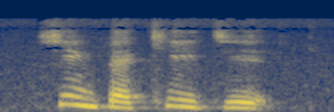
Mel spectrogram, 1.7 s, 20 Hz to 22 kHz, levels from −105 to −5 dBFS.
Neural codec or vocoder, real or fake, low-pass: none; real; 10.8 kHz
